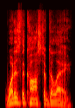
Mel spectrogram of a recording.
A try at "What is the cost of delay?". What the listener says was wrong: Wait, so you need to do that with greater emphasis.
